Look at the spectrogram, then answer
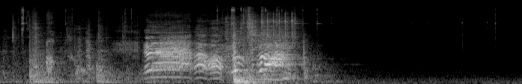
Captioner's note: laughs; floor creaks; screams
